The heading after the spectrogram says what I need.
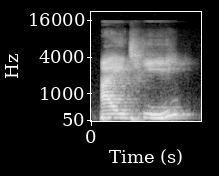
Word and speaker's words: iQiyi: Before I wrap up lang my side of the presentation, I like to, I guess, stress or reiterate that the pronunciation of the brand is iQiyi.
